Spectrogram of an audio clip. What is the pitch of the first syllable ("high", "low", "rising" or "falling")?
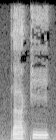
low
